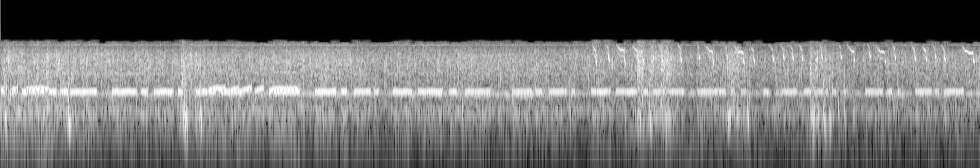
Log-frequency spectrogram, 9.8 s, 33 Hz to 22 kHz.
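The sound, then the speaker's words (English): Ship radio Morse signals on a busy, hissy band: a steady mid-pitched keyed tone beeps out code while fainter overlapping stations chirp and crackle underneath, with no talking. “Here's a sample of what it sounds like in Europe, or sounded like in Europe, when 500 was watched on a daily basis.”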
